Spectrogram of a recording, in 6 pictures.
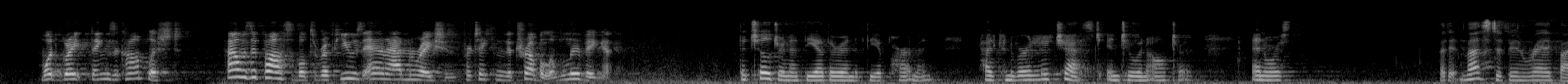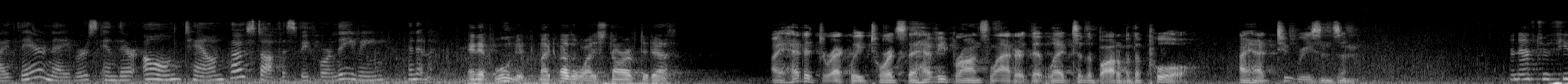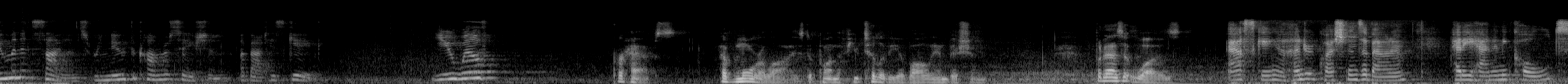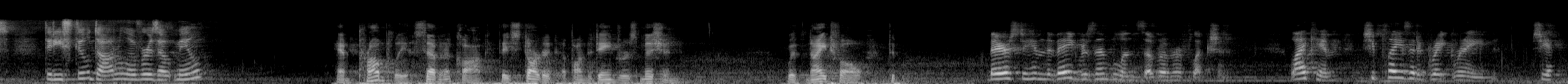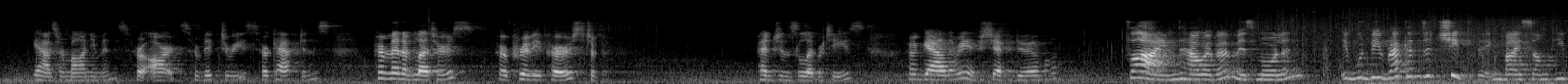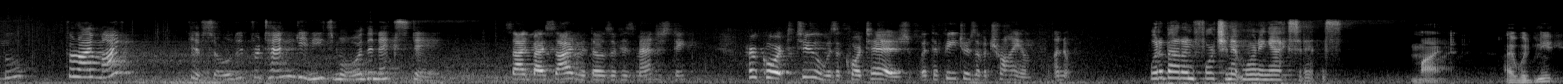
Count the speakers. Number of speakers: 8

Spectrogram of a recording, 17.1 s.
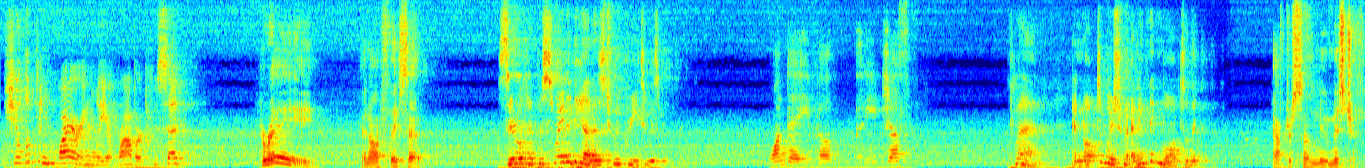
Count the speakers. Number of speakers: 4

